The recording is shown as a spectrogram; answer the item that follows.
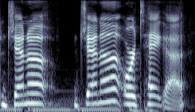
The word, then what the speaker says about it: Jenna Ortega: Yeah, Jenna Ortega.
